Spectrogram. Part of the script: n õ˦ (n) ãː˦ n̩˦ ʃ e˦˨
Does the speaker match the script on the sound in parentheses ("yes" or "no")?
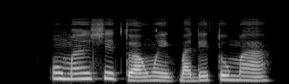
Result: no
